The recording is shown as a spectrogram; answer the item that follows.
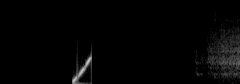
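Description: A single short cartoon 'bloop' sound effect about three-quarters of a second in: a quick tone that sweeps sharply upward in pitch, alone in silence.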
